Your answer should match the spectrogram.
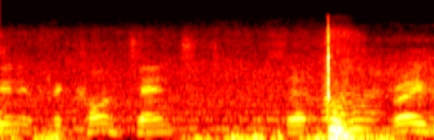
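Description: Honeybees buzzing close to the microphone, the pitch of the buzz wavering up and down as a bee flies around it. A sharp knock sounds about one and a half seconds in.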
